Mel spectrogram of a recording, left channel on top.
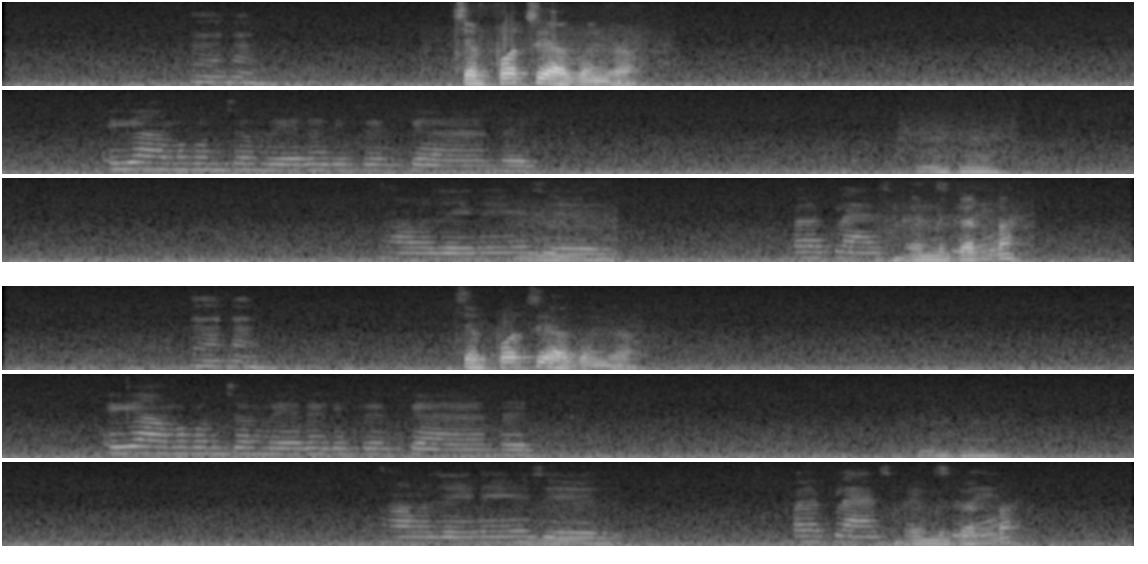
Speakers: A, on the right; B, on the left.
A: ఆహా
B: చెప్పొచ్చుగా కొంచం
A: ఇగ ఆమె కొంచెం వేరే డిఫరెంట్ క్యారేట్
B: ఉహు.
A: ఆమె జైయనే
B: ఉమ్.
A: చేయదు మర్ క్లాస్మేట్స్దే
B: ఎందుకట్లా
